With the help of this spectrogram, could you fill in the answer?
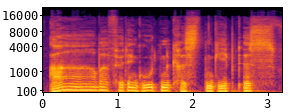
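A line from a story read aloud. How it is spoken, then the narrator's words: Honey-sweet voice. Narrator (German): fuhr sie mit honigsüßer Stimme fort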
